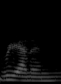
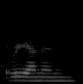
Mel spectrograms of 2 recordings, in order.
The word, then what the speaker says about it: Rhiannon: I think I actually mispronounce my own name when Welsh people say it. It's a Welsh name. When Welsh people say it, it sounds very different. – Rhiannon, actually.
